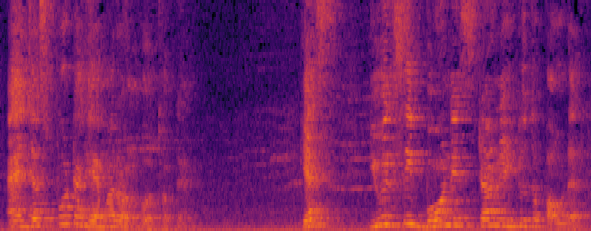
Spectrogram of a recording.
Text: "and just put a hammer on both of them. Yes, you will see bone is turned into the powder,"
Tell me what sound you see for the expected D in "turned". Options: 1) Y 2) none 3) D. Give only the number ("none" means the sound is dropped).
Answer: 2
